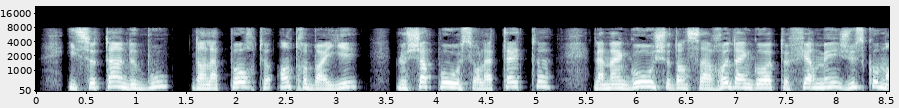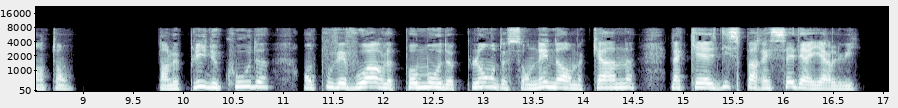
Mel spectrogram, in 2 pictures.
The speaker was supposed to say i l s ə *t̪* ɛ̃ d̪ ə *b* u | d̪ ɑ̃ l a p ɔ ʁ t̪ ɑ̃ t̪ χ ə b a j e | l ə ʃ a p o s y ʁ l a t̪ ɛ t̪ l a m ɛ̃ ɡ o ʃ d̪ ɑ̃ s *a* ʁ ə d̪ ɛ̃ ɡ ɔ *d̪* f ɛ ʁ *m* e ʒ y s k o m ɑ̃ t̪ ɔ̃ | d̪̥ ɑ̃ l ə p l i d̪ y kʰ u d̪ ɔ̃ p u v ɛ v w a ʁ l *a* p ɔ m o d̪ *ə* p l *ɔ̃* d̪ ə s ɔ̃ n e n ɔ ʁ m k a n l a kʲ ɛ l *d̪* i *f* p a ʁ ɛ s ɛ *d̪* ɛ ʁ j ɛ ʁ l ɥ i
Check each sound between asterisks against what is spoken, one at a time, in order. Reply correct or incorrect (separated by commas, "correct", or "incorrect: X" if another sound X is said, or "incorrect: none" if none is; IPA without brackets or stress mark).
correct, correct, correct, incorrect: t̪, correct, incorrect: ə, correct, correct, correct, incorrect: s, correct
